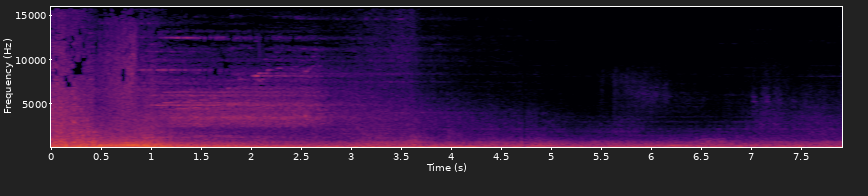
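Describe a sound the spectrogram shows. A triumphant game fanfare plays and slowly fades.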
